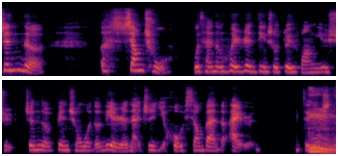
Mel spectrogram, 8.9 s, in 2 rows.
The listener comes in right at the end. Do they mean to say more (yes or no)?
yes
